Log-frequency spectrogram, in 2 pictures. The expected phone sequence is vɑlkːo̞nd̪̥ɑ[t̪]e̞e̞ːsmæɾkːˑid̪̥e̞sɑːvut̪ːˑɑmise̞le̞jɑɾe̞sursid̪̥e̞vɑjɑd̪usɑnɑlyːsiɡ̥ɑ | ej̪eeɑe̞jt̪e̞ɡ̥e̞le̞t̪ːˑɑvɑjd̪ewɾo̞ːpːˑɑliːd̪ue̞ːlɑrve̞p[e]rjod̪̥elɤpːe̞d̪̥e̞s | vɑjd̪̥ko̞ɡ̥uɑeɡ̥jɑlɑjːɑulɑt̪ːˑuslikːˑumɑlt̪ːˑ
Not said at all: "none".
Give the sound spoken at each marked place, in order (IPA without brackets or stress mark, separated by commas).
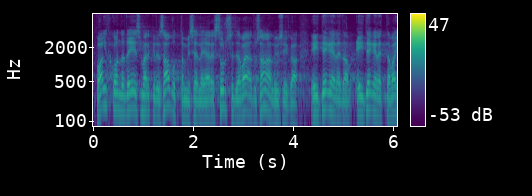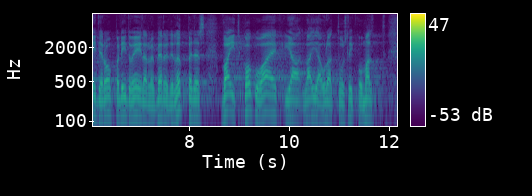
d̪, e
